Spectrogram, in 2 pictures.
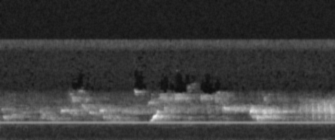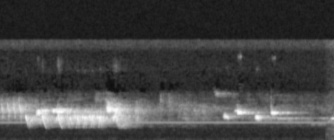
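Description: Faint songbirds calling: a few short chirps, then a trill of quick downward-sweeping notes about halfway through, and a few short high notes near the end.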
